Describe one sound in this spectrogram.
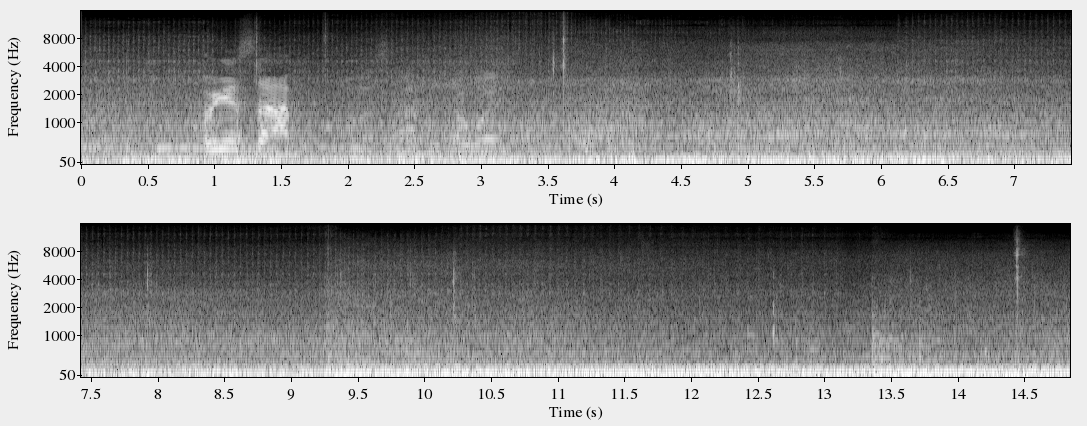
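Wind rushes loudly past a moving bicycle, outdoors.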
